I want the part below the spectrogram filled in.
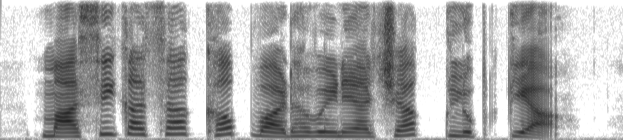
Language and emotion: Marathi, neutral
